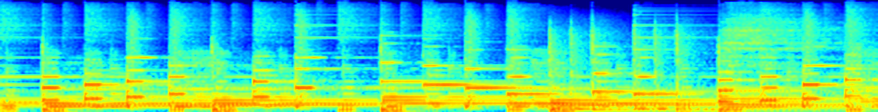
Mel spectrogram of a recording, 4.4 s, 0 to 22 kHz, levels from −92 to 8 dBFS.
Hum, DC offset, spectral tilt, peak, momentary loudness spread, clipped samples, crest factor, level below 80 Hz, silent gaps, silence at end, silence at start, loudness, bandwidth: none; under 0.1%; -6 dB/octave; 0 dBFS; 2 LU; under 0.1%; 14 dB; -30 dBFS; none; 0 s; 0 s; -15 LUFS; over 20 kHz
